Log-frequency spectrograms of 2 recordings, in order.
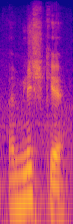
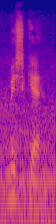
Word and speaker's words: Mischke: It's basically Mischk-i, so Mischke. Mischke. Okay, cool. Yeah. So just a little extra E at the end.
